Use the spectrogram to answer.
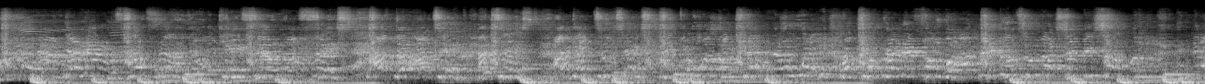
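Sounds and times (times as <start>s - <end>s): crowd voices: 0.0s - 12.0s
hip-hop backing track: 0.0s - 12.0s
person rapping and shouting: 0.0s - 12.0s.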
